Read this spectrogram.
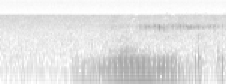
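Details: A sleeping German boxer snores once: a deep, rattling rumble that swells and fades over about a second, followed by two faint breathy puffs.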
